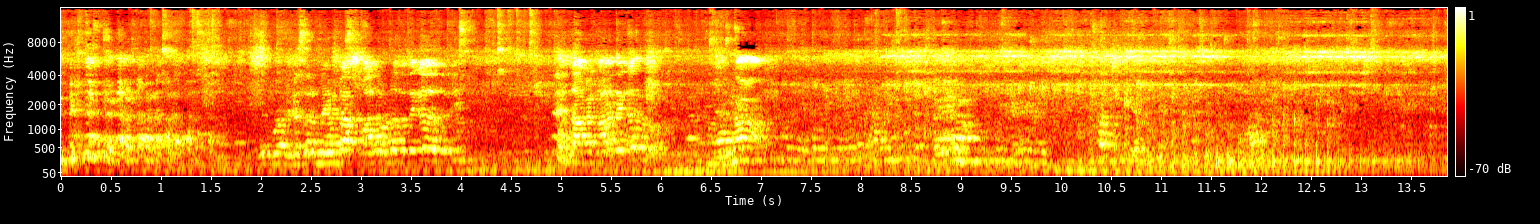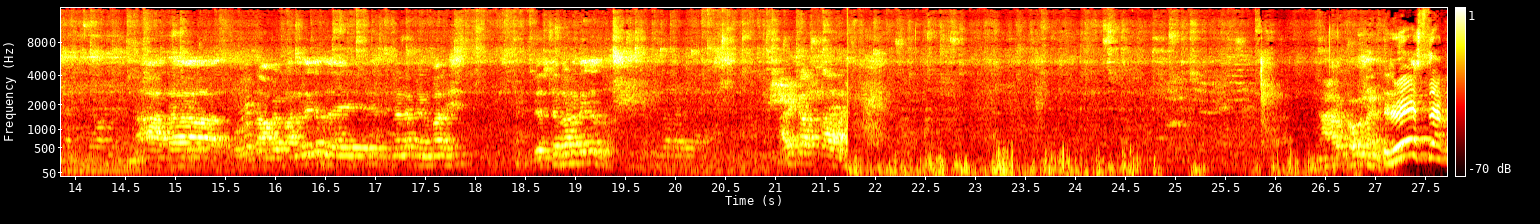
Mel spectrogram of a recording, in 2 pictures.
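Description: Several men talk and laugh cheerfully close by.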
